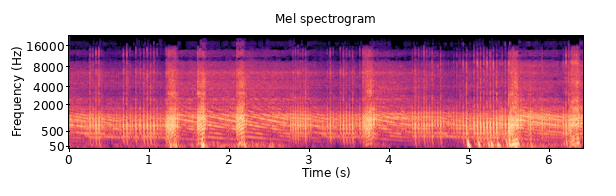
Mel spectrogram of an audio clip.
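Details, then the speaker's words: Chainsaw just rebuilt after a blown-up engine with trashed connecting rod and a broken-bolt setback; crisp, clean, responsive rev bursts with no rattle or bog, sounding healthy. "so let me show you what tasmanian saul sounds like right now it sounds healthy to me you tell me what you think"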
